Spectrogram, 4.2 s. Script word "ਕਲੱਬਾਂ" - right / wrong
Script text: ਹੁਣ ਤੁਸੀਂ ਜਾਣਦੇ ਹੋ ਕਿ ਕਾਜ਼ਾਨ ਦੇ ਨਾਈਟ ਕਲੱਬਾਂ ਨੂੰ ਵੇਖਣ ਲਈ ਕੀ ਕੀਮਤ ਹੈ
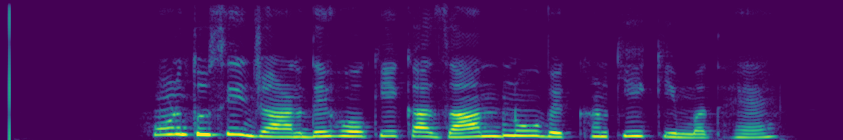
wrong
